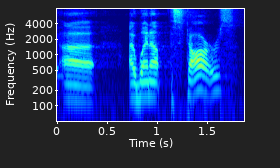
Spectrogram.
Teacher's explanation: stairs and stars both become stars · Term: Mary merger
